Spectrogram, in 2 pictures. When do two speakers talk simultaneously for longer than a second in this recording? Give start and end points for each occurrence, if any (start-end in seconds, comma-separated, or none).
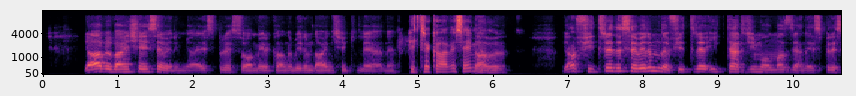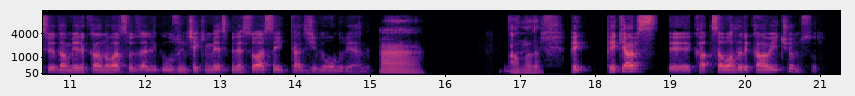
none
